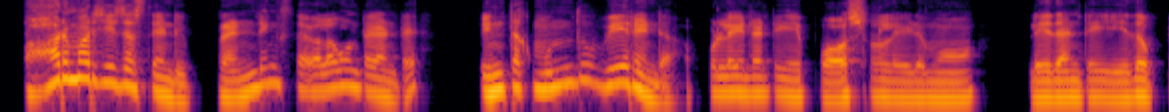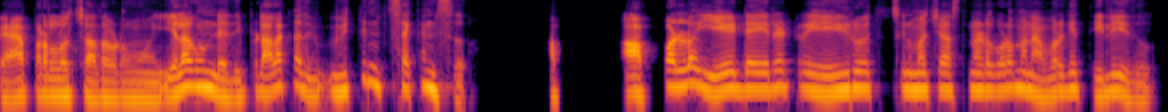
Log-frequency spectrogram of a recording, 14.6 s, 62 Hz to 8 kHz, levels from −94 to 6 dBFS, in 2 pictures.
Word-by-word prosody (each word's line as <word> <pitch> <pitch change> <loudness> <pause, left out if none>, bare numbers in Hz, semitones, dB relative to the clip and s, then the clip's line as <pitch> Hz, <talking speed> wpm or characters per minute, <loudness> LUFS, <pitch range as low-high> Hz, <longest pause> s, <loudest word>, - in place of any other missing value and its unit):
తారుమారు 265 +3 +5
చేసేస్తాయండి. 170 - 0 0.2
ట్రెండింగ్స్ 175 - -1
అవెలా 165 +3 -1
ఉంటాయంటే, 145 - -3 0.5
ఇంతకముందు 185 +6 0
వేరండి 190 - +3 0.2
అప్పుడ్లో 145 +3 -3
ఏంటంటే, 145 0 -3
ఏ - - -1
పోస్టర్‌లేయడమో, 120 -1 -1 0.5
లేదంటే 125 +1 +1 0.2
ఏదో 130 +2 +2 0.2
పేపర్‌లో 135 +2 +2
చదవడమో 120 -1 -1
ఇలాగుండేది. 180 -8 +4
ఇప్పుడు 150 0 +1
అలా 195 - +3
కాదు, 185 -8 -2 0.2
వితిన్ 210 +7 -3
సెకండ్స్. 180 -2 0 0.6
అప్ - - -10 0.4
అప్పడ్లో 195 +8 +3 0.2
ఏ - - +4 0.2
డైరెక్టరు 180 0 -1
ఏ - - +2
హీరోతో 180 +1 0
సినిమా 170 -1 +1
చేస్తన్నాడో 170 0 -1
కూడా 175 - -1
మనెవ్వరికీ 160 +2 -1
తెలీదు. 130 -6 -1
160 Hz, 130 wpm, -24 LUFS, 130-180 Hz, 0.6 s, తారుమారు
